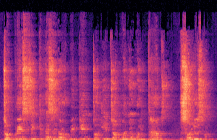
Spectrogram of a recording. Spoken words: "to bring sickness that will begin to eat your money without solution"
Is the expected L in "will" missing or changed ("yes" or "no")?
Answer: yes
